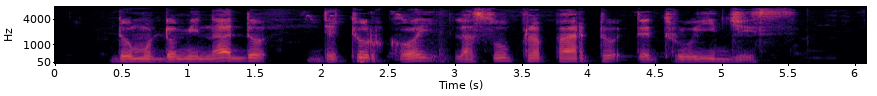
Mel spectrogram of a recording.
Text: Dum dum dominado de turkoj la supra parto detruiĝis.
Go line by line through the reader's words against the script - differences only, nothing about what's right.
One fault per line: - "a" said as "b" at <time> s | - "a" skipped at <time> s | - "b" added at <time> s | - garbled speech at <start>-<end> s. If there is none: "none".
- "dum" skipped at 0.6 s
